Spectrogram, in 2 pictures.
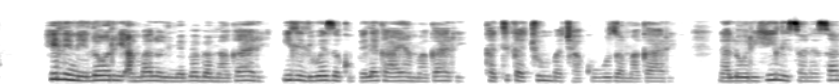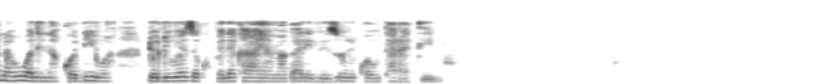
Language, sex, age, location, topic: Swahili, female, 25-35, Kisii, finance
